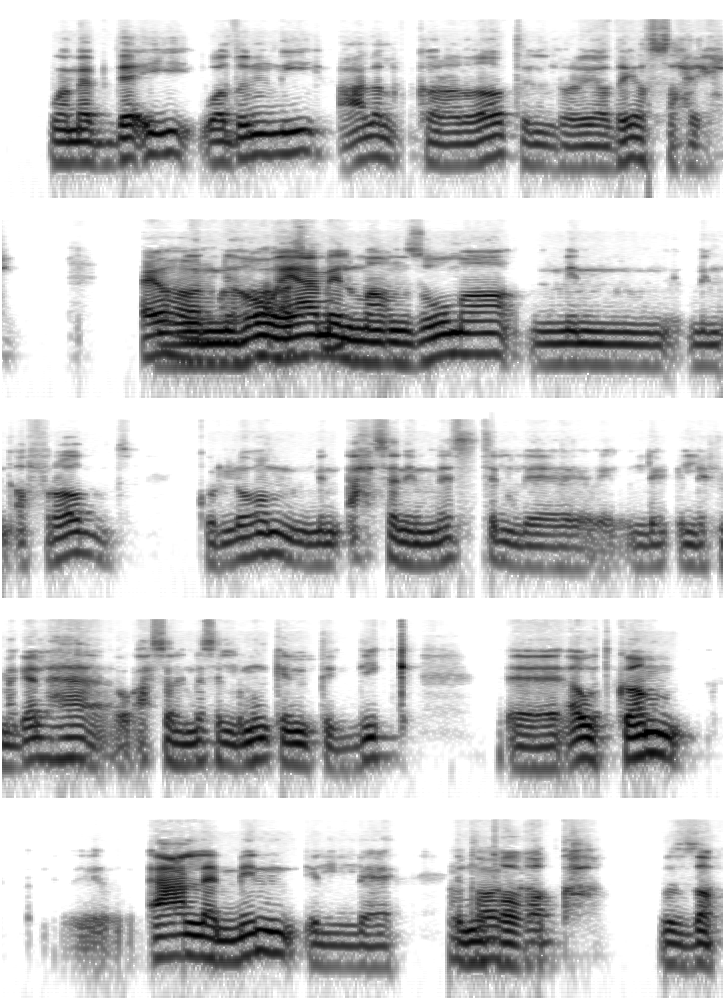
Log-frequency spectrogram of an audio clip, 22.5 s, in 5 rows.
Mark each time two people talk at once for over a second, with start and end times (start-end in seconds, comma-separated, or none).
5.5-6.7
